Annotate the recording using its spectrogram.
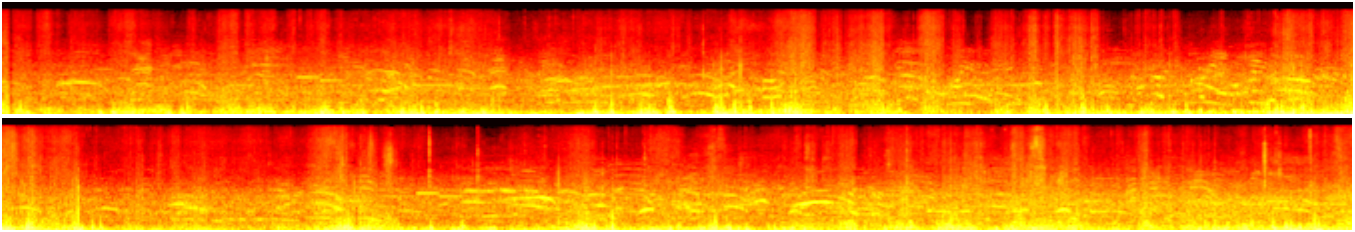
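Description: A crowd of spectators and coaches shouts and cheers outdoors.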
